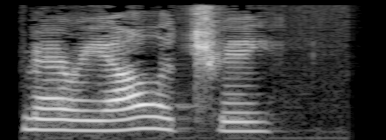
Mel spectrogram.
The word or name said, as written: Maryolatry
